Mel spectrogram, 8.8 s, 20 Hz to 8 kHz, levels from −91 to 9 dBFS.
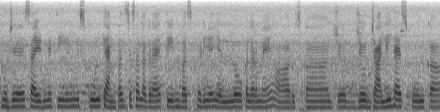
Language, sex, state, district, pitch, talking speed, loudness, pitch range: Hindi, female, Maharashtra, Mumbai Suburban, 170 Hz, 170 wpm, -17 LUFS, 160-175 Hz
